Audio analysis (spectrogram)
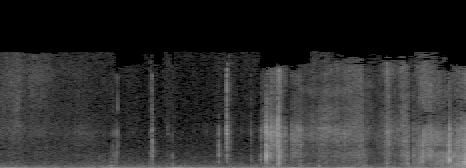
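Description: A page of a glossy paper catalog is turned and a flat palm rubs across the paper. Soft, airy rustling and brushing fill the clip, broken by sharp, bright crinkles and snaps that peak near the middle and again at the end.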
